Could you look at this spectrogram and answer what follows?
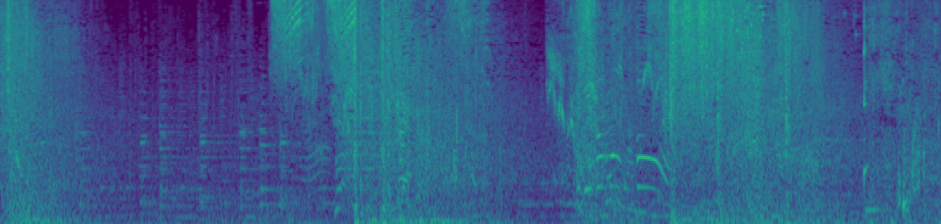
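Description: Spell-casting combat in the video game Hogwarts Legacy, a dense run of loud booms, crashes and magical whooshes with tonal sweeps, continuous and layered throughout.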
